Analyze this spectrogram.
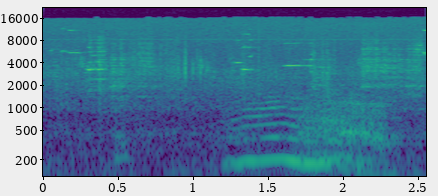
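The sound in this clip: A lion roars: one long, deep, rumbling growl with rich harmonics. It swells out of a quiet background, holds loudly for about a second, then fades away.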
